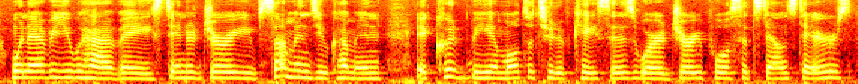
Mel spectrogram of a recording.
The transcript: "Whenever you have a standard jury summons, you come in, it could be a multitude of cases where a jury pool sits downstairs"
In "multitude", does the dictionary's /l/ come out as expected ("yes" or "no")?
yes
